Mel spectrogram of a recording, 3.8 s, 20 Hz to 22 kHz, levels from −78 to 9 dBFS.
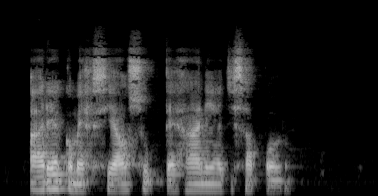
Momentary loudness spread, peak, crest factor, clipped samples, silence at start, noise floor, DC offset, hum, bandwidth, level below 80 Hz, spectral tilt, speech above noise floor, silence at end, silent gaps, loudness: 8 LU; -2 dBFS; 18 dB; under 0.1%; 0.3 s; -72 dBFS; under 0.1%; none; 13 kHz; -64 dBFS; -2 dB/octave; 54 dB; 0.9 s; none; -17 LUFS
